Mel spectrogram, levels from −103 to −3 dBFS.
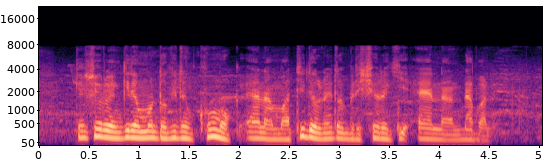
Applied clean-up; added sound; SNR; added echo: none; none; none; none.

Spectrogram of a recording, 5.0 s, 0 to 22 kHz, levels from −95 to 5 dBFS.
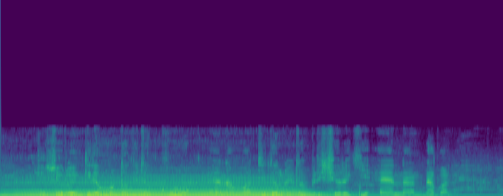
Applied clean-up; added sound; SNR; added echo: none; Bowed string instrument; -2 dB; none.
